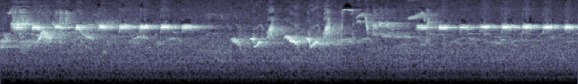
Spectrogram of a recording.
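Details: A steady high trill of rapid even notes runs under scattered chirps and sliding whistles from other birds, pausing midway before the trill resumes.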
